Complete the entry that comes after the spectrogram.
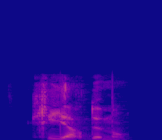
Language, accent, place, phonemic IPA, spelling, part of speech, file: French, France, Lyon, /kʁi.jaʁ.də.mɑ̃/, criardement, adverb, LL-Q150 (fra)-criardement.wav
- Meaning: 1. shrilly 2. garishly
